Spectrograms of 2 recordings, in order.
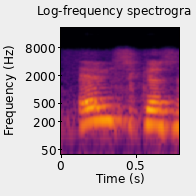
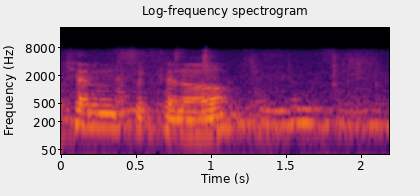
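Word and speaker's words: CamScanner: M 스캐너 했잖아 선생님. 캠 스캐너. 제 발음이 안 좋은가 보다. 아니, 캠 스캐너입니다. 캠 스캐너.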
